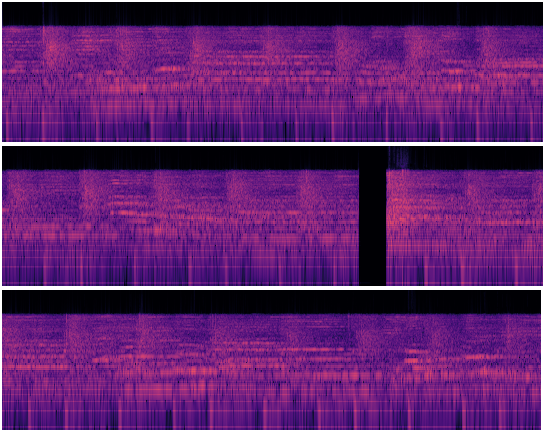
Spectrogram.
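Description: Choir singing a hymn over a steady beat. The sound cuts out completely for a moment about nine seconds in, then the singing resumes.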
